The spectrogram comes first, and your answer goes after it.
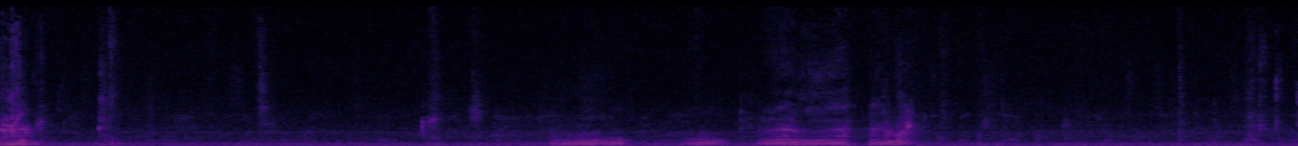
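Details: Maltese puppies roughhousing indoors, two little females with Zoe the instigator; brief growls come in short clusters between quieter stretches of rustling and scuffling.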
